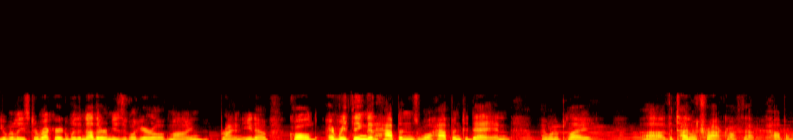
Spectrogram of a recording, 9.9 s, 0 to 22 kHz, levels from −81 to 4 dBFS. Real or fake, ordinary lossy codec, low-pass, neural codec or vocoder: real; AAC, 32 kbps; 7.2 kHz; none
